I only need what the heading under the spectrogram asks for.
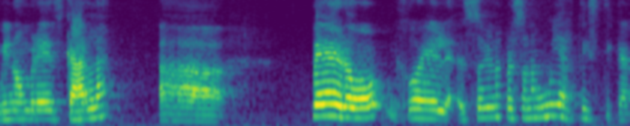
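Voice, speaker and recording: Woman speaking at a very slow pace. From Mexico, Monterrey. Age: 30s. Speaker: barber and educator. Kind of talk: interview. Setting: barbershop.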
